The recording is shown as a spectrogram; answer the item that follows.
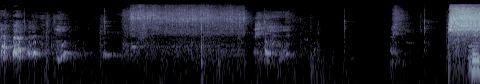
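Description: A can of aerosol whipped cream spraying onto a girl's head in a hiss lasting about a second and a half, after some brief laughter. Near the end, a loud shush.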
